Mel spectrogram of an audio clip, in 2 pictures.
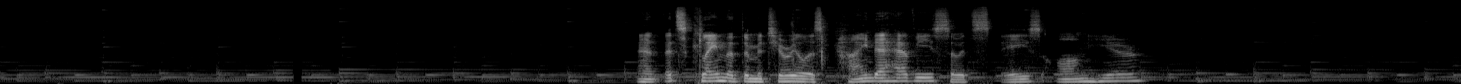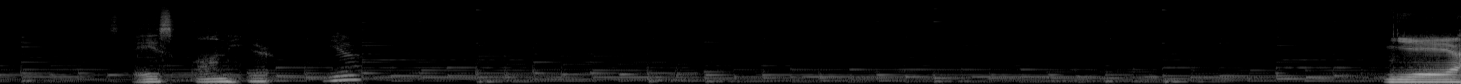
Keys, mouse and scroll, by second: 2.3 double click, 4.6-8.0 drag, 8.0 z, 8.9-14.4 drag, 14.4 ctrl+z, 22.8 click, 23.1 double click, 24.5 click, 26.8 click, 28.2 click.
